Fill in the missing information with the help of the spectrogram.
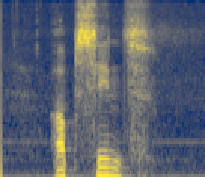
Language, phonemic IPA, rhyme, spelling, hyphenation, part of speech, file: Dutch, /ɑpˈsɪnt/, -ɪnt, absint, ab‧sint, noun, Nl-absint.ogg
- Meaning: absinthe (liquor)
